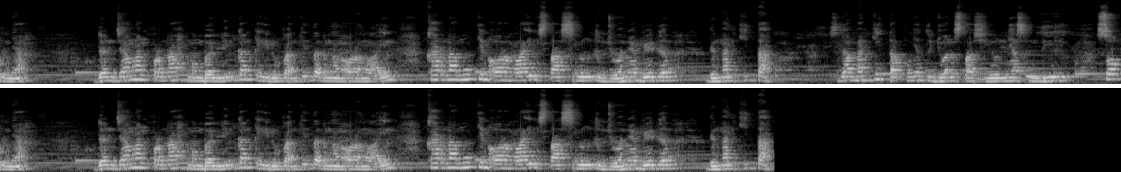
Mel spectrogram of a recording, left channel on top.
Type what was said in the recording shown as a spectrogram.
dan jangan pernah membandingkan kehidupan kita dengan orang lain, karena mungkin orang lain stasiun tujuannya beda dengan kita, sedangkan kita punya tujuan stasiunnya sendiri.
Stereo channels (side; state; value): right; drops out; at 7.8 s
